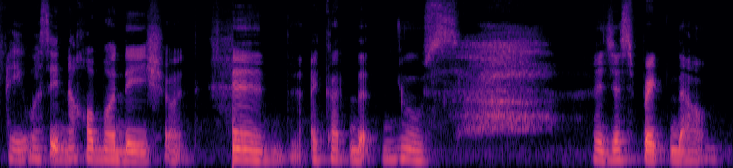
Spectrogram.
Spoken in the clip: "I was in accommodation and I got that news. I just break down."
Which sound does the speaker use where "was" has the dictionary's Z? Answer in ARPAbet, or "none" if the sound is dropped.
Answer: S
